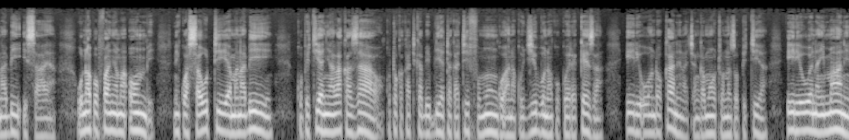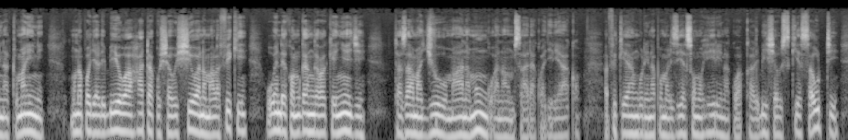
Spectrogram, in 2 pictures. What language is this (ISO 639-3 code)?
swa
